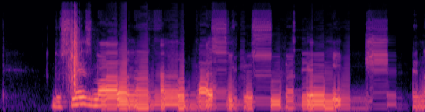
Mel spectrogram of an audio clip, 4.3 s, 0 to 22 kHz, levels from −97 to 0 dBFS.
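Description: From 0.61 to 0.82 s a harsh scratching rustle rides over the speech at about its own level, likely cable scratch noise from a worn connector being moved.

From 1.02 s to the end, the speech turns into a rigid, metallic buzz fixed at 100 Hz. This is likely robotic sound from repeated short buffers, with most of the audio replaced by repeats of roughly 10 ms slices.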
